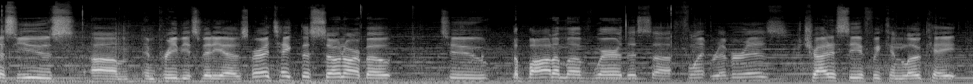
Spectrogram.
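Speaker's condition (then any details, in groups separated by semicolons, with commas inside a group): No condition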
